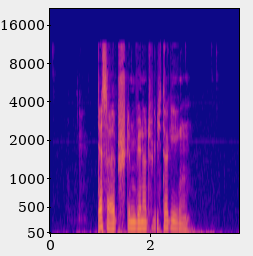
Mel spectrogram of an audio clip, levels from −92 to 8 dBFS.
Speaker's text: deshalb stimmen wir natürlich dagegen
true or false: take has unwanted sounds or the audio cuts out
true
